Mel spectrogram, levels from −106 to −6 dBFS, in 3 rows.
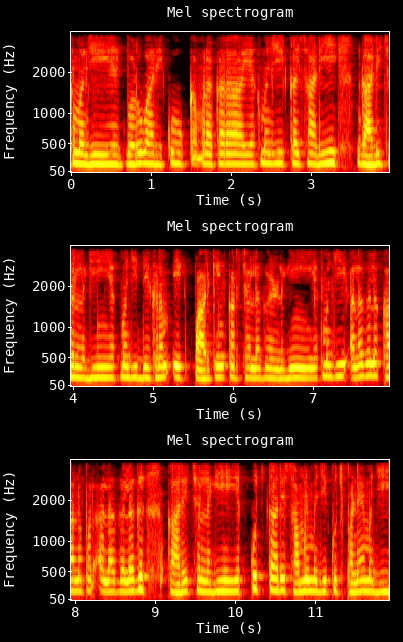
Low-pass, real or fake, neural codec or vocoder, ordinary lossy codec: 3.6 kHz; real; none; none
